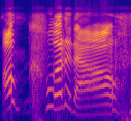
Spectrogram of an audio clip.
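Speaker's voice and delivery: playful shout. Real, not acted. Playful protest at teasing friend.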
